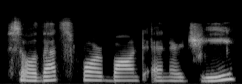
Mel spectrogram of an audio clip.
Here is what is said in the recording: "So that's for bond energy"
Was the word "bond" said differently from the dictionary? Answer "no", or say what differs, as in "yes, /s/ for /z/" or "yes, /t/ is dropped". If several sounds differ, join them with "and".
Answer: no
